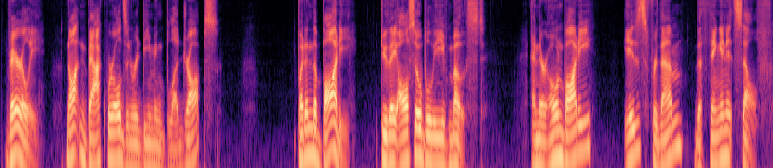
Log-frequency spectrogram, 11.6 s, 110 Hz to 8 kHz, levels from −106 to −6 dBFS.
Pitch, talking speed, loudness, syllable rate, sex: 125 Hz, 145 wpm, -20 LUFS, 4.6 syllables/s, male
